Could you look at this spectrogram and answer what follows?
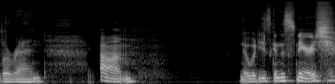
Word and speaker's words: Lauren: You can say Ralph Lauren, and that's fine, but it's pronounced Lauren.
